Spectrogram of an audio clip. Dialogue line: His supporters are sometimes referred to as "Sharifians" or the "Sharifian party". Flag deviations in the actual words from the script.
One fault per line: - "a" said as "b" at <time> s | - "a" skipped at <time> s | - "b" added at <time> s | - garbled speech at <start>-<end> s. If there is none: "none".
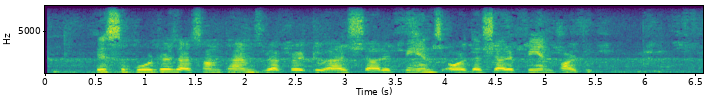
none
